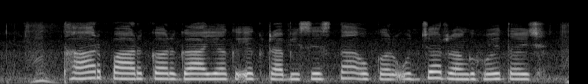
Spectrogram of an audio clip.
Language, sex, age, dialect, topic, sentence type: Maithili, male, 31-35, Southern/Standard, agriculture, statement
